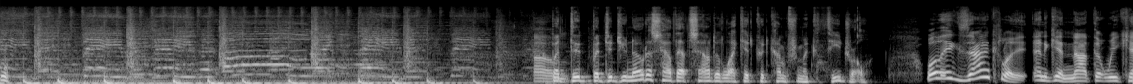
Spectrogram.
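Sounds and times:
speech: 0.0s - 0.4s, 5.3s - 11.3s
upbeat pop song at normal speed: 0.0s - 6.4s.

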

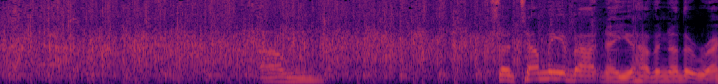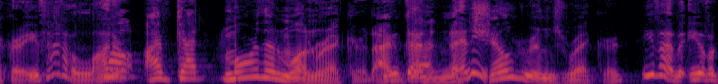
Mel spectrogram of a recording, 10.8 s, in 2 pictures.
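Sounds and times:
applause: 0.0s - 4.9s
speech: 2.0s - 2.5s, 3.7s - 10.7s.

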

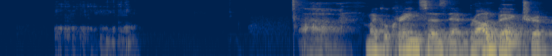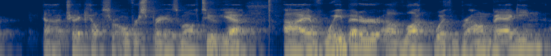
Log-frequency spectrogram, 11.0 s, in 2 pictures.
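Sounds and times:
tea being poured or slurped: 0.5s - 1.5s
speech: 3.7s - 11.0s.

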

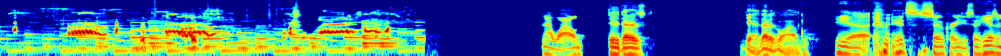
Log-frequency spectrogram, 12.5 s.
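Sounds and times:
wild turkey gobbling: 0.8s - 2.9s, 3.6s - 5.0s
speech: 6.8s - 8.2s, 9.3s - 12.5s.

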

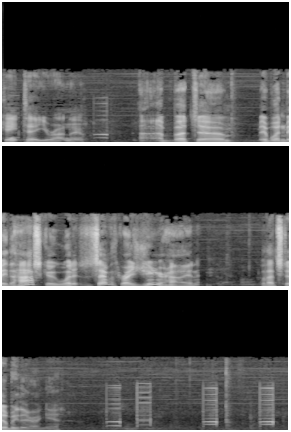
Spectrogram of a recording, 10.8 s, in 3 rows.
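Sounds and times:
speech: 0.0s - 6.2s, 6.8s - 8.0s
telephone keypad DTMF tones as a number is dialed: 9.7s - 10.6s.

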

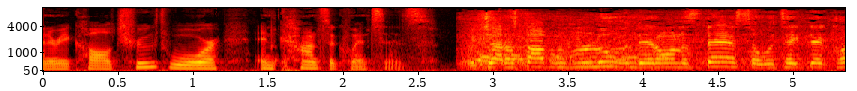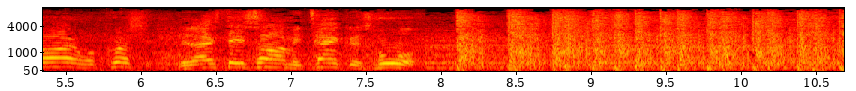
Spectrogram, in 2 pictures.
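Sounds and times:
speech: 0.0s - 8.2s
rapid gunfire: 8.1s - 10.6s.

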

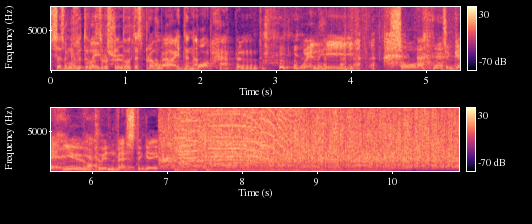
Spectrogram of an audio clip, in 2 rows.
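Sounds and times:
speech: 0.0s - 7.6s
laughter: 2.8s - 5.8s
studio audience applause: 6.9s - 10.8s.

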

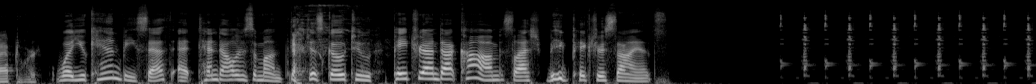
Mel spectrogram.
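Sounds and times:
speech: 0.0s - 6.7s
clock ticking: 7.8s - 10.3s.

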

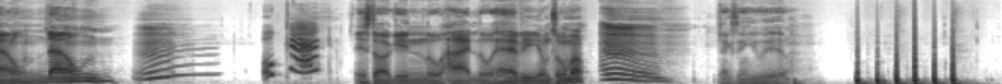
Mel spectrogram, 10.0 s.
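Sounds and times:
speech: 0.0s - 1.6s, 3.6s - 8.1s
knocking on a door: 8.6s - 9.8s.

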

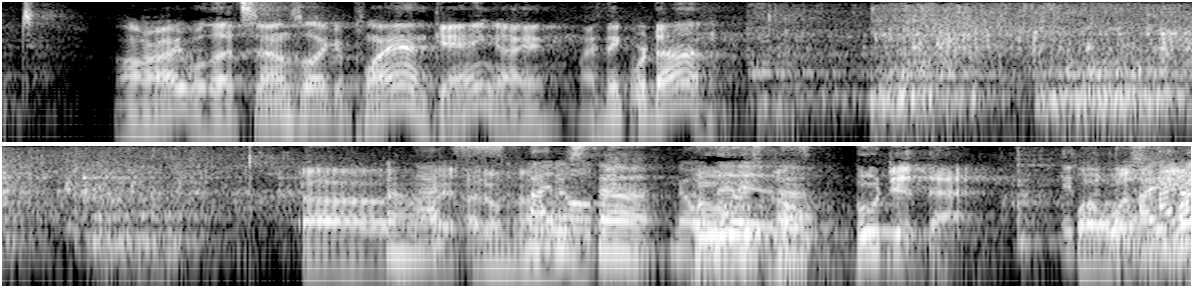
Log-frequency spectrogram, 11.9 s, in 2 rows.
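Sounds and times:
speech: 0.6s - 4.0s, 7.4s - 11.8s
toilet flushing: 3.7s - 8.4s, 10.6s - 11.8s.

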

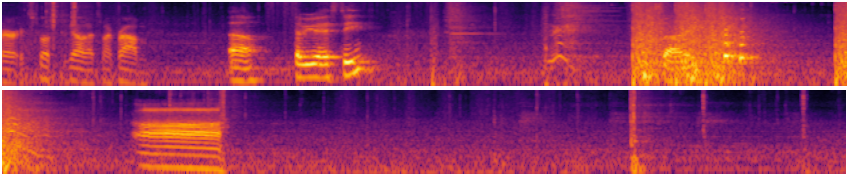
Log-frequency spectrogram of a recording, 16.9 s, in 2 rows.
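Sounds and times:
speech: 0.0s - 1.6s, 2.3s - 3.8s, 6.6s - 7.5s, 9.8s - 10.8s
gunfire in a multiplayer shooter video game: 6.3s - 9.3s.

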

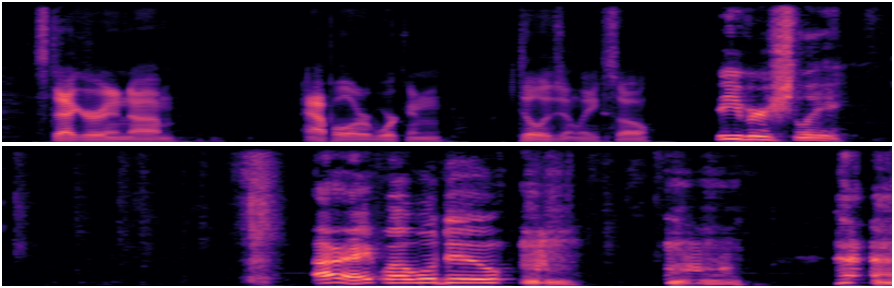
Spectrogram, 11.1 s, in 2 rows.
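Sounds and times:
speech: 0.2s - 1.2s, 1.9s - 5.4s, 7.5s - 11.1s
person clearing throat: 8.8s - 11.1s.

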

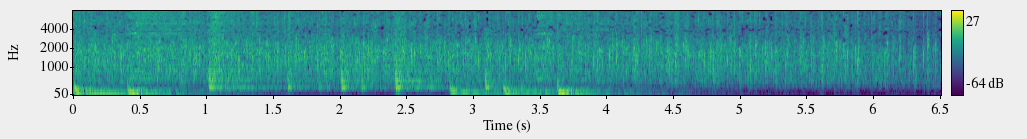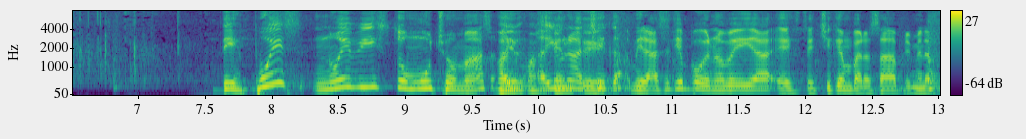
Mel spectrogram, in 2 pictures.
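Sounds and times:
audience applause: 0.0s - 7.5s
speech: 7.6s - 13.0s.

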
